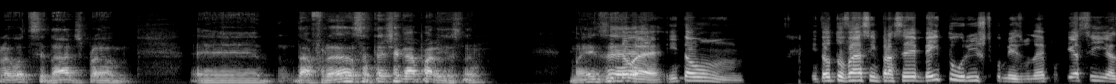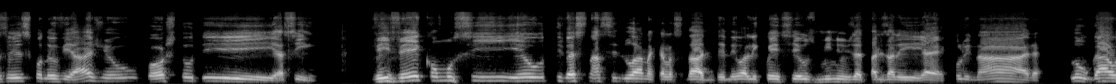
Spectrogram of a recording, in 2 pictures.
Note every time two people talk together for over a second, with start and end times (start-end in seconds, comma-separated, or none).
none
